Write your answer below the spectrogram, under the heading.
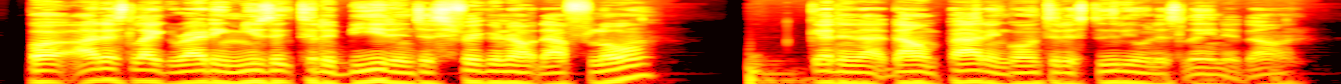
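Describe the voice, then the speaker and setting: Against music in the background, the speaker goes at a very fast pace with ordinary pitch variation. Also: man, fairly low pitch for a man. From Toronto, Canada (Weston Road, then Ajax). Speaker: rapper. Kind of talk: casual interview chat. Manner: casual, filler-heavy.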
